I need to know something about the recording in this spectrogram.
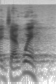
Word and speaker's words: Yahweh: Y me parece interesante poderle decir por qué Yahweh, porque solo son unas letras que no lleva vocales, que es la letra YHWH, y se pronuncia Yahweh.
